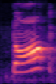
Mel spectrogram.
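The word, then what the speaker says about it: talk: टॉक अब टॉक ऐसा word है जिसमें एल का साउंड बोला नहीं जाएगा। लिखा जरूर जाएगा।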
